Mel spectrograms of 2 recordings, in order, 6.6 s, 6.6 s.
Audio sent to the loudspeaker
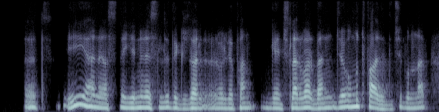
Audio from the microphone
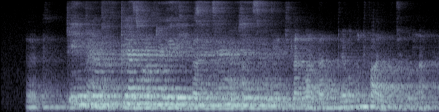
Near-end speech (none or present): present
